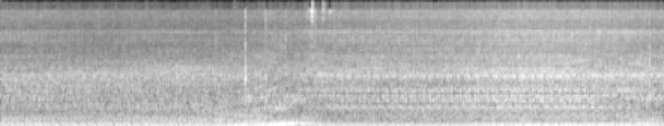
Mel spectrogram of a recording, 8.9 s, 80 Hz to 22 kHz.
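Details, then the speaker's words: 2018-2019 Mustang checked for returning engine tick three months after oil change to 5W30 full synthetic plus additive: steady, even idle with a brief blip and no ticking; normal idle. "let's listen to it see if we hear a tick got the wheels back that's nice who are gonna clean them though they're so dirty so far the car sounds really good no ticks so far"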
